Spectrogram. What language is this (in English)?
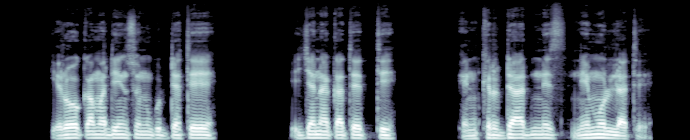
Oromo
